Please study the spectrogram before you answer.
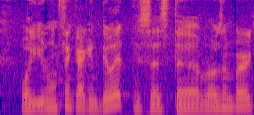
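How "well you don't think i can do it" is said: put-on, intimidating voice. Quoting what Cass says to Rosenberg: imitating Cass, intimidating. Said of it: "just intimidating".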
